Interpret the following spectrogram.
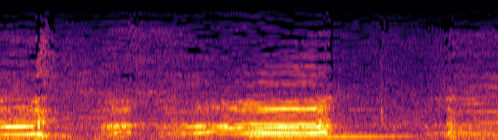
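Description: A man's voice in a long, drawn-out lamenting cry through a microphone and loudspeakers, the held note rising from about half a second in and lasting until near the end.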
